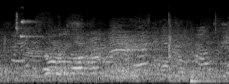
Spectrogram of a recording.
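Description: Voices calling out across a gym during a basketball game, with a basketball bouncing once on the wooden court near the end.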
